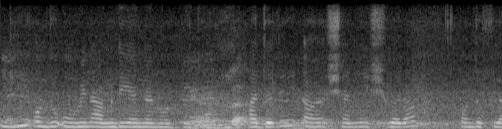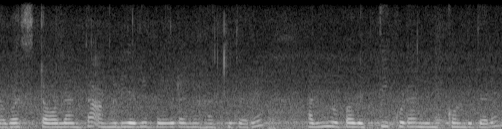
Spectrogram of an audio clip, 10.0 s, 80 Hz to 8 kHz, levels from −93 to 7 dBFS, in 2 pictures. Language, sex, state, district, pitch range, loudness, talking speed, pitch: Kannada, female, Karnataka, Belgaum, 235-250 Hz, -24 LUFS, 115 wpm, 240 Hz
